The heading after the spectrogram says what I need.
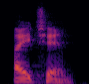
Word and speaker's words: Hn: Uh, the the correct way to say to say Travis's name, we found out from Travis, is actually HN. What? Hen. Hen.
